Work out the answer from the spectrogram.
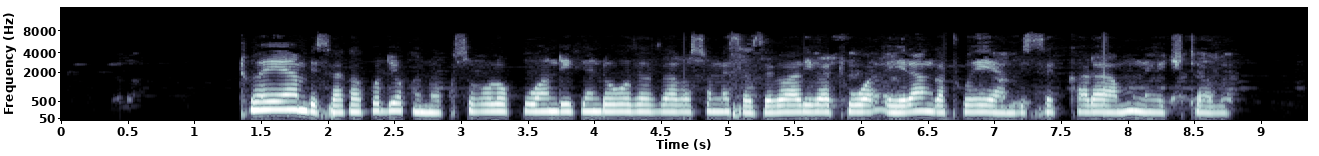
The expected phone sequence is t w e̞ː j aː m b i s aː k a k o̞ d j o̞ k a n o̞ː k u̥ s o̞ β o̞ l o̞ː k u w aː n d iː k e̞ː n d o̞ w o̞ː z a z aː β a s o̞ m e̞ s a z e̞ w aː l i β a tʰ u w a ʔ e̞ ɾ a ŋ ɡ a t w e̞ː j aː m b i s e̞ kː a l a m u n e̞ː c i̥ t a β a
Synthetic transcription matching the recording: t w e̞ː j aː m b i s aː k a k o̞ d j o̞ k a n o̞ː k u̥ s o̞ β o̞ l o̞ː k u w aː n d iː k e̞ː n d o̞ w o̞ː z a z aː β a s o̞ m e̞ s a z e̞ β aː l i β a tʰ u w a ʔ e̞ ɾ a ŋ ɡ a t w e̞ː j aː m b i s e̞ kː a l a m u n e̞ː c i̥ t a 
